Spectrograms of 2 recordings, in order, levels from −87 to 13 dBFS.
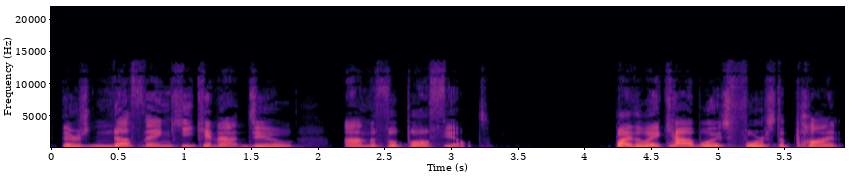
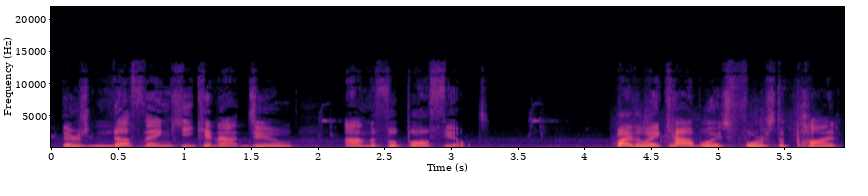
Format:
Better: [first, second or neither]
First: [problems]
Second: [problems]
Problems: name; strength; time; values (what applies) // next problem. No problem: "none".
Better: first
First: none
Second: animal sounds; faint; throughout; 25 dB below the speech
